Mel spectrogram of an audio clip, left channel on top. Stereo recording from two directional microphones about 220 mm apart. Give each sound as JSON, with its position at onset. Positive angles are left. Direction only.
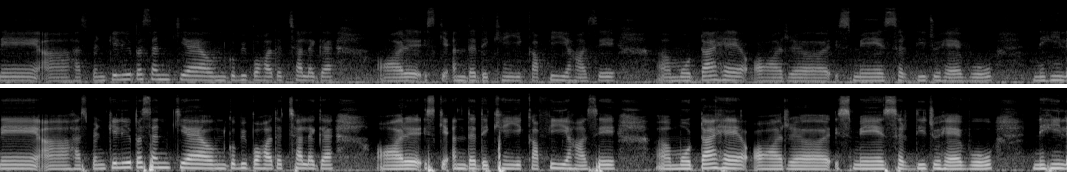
{"t": 0.0, "sound": "a woman's voice", "side_deg": -45}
